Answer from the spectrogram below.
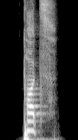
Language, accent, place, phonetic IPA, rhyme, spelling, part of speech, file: German, Germany, Berlin, [pɔt͡s], -ɔt͡s, Potts, proper noun / noun, De-Potts.ogg
- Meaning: genitive singular of Pott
